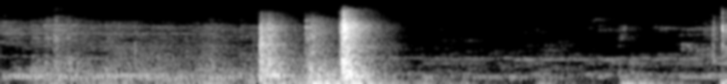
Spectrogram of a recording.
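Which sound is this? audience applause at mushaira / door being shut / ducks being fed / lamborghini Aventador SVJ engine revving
door being shut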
